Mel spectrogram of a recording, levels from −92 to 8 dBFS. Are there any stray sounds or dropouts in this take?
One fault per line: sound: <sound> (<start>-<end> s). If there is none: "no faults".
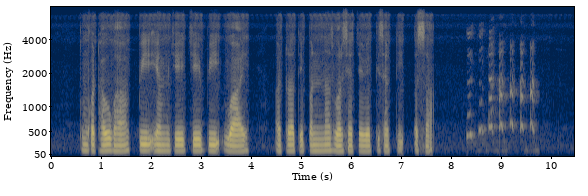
sound: laugh (8.3-9.8 s)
